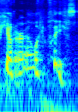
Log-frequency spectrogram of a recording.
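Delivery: very high, loud, desperate, pleading yell. Voicing a captive who yells for the players: Bridget yelling for help.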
